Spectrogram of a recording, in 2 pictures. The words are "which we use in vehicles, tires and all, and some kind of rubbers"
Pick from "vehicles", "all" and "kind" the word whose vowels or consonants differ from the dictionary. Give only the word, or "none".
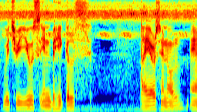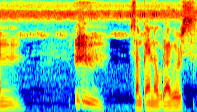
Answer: vehicles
